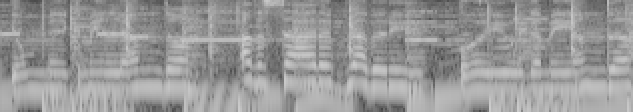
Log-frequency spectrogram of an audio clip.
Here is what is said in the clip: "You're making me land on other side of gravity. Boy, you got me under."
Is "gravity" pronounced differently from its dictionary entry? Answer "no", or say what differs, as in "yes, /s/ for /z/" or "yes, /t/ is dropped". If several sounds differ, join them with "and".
no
